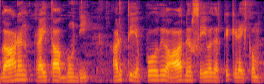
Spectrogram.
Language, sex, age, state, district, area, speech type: Tamil, male, 18-30, Tamil Nadu, Cuddalore, rural, read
